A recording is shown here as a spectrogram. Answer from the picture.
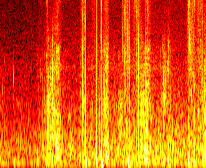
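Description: A dill pickle being bitten and chewed: a few crisp crunches and clicks, mostly in the second half.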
